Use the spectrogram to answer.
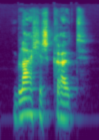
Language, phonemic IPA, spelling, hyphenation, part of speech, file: Dutch, /ˈblaːs.jəsˌkrœy̯t/, blaasjeskruid, blaas‧jes‧kruid, noun, Nl-blaasjeskruid.ogg
- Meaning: bladderwort, plant of the genus Utricularia (the plural is typically used for multiple species rather than multiple specimens, but is rare even in this usage)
